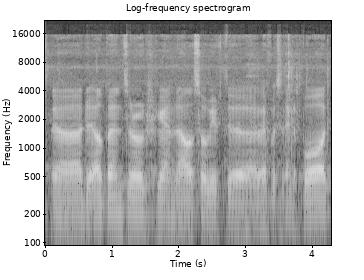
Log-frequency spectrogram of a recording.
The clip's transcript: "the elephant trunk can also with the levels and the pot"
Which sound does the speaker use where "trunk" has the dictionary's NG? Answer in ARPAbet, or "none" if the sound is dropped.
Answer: none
